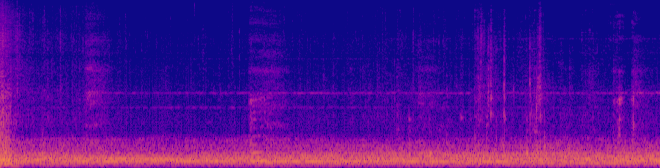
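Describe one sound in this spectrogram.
A young man groans and speaks breathlessly, close by.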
